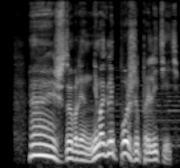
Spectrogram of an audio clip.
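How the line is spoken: Sighed. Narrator (Russian): Вздохнул я

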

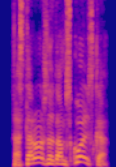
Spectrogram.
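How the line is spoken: Shouting. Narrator (Russian): крикнула Мария

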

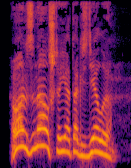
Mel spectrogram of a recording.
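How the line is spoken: Hoarse, faltering voice. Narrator (Russian): сказал деда Боря севшим голосом

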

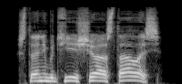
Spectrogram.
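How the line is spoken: Loud question. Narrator (Russian): громко спросила у нее толстозадая

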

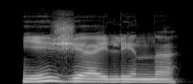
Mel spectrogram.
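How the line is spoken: Ordered through gritted teeth. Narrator (Russian): сквозь зубы приказал я

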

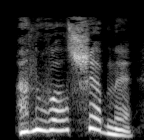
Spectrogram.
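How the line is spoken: Talking door exclaiming. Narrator (Russian): воскликнула дверь

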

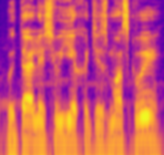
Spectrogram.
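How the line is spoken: Shouting. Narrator (Russian): выкрикнул я

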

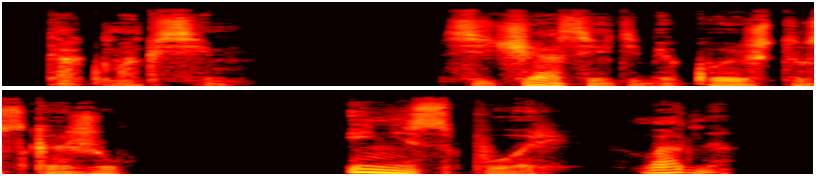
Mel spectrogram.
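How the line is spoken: Quiet. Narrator (Russian): тихо сказала

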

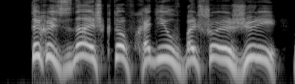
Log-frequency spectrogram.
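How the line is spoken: Shouted out. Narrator (Russian): выкрикнул брат

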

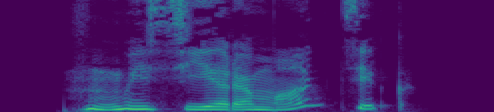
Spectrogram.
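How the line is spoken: Surprised, giggling. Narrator (Russian): словно удивившись, девушка, а после хихикнула

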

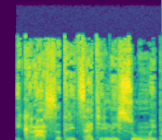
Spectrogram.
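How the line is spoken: Whisper. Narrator (Russian): прошептала Дарина

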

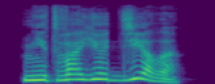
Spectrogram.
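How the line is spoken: Snapping. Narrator (Russian): огрызнулась она

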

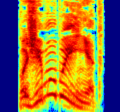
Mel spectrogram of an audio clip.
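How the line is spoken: Grandpa exclaiming. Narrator (Russian): воскликнул деда Боря

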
